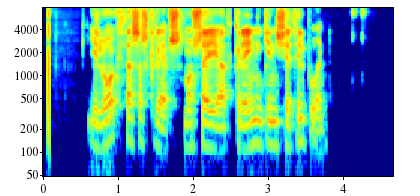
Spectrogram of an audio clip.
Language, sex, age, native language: Icelandic, male, 18-19, Icelandic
